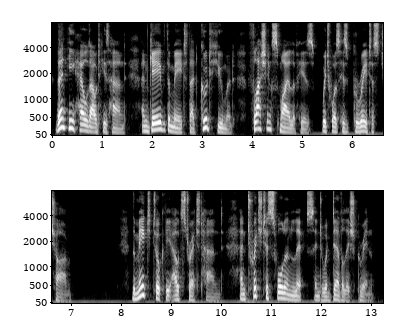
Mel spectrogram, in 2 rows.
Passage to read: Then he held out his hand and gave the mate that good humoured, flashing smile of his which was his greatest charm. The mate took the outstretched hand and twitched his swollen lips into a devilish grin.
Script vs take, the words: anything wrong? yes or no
no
